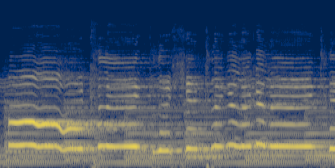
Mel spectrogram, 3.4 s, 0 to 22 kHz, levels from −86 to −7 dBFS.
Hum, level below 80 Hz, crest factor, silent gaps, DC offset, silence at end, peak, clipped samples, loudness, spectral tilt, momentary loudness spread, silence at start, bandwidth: none; -56 dBFS; 14 dB; none; under 0.1%; 0 s; -8 dBFS; under 0.1%; -21 LUFS; -6 dB/octave; 8 LU; 0 s; 6.6 kHz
